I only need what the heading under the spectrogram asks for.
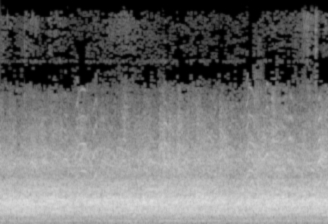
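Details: Geese by the tens of thousands return together to Kabukuri-numa marsh at dusk after feeding, calling as they come: a dense, unbroken wall of overlapping honks that fills the air with no pause.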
